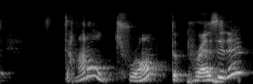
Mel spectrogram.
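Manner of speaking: bewildered retold question; confused. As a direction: ask it in drawn-out, incredulous confusion. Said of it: "he looks really confused".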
